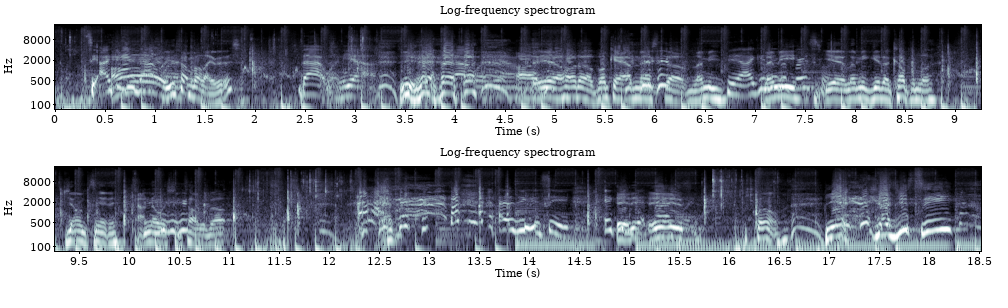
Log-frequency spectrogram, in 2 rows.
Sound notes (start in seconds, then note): 3.3 laughs; 12.0 both laugh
